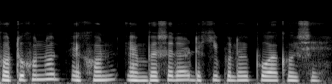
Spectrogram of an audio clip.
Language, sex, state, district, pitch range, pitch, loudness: Assamese, male, Assam, Sonitpur, 190-205 Hz, 195 Hz, -17 LUFS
